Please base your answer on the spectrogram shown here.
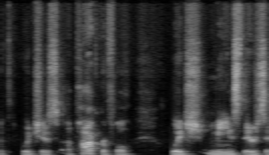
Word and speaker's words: Ai: or I sorry it's it's it looks like in AI That's how you that's how you spell it AI but I believe it's pronounced I Jericho Nineveh and Babylon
